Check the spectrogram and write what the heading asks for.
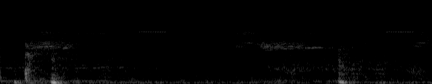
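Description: Quiet outdoor background with faint high-pitched insect calls coming and going in short bursts, and two dull thumps, one about half a second in and one near the end.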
